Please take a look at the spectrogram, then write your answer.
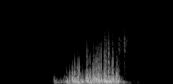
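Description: A single loud fart-like noise blurts into the microphone, a buzzy, rumbling burst lasting under a second, with silence on either side and no talking.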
